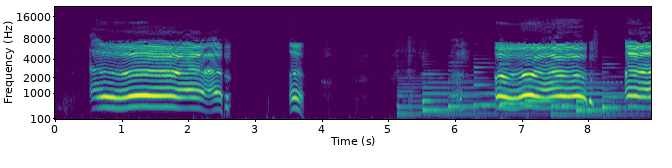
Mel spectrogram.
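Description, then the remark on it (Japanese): A newborn baby boy, born in Tokyo, wails in long, quavering cries, pausing briefly between bursts, loud, with a steady low hum underneath the later cries. “子供が生まれたのは、東京に出てきて3年が経った頃だ。”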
